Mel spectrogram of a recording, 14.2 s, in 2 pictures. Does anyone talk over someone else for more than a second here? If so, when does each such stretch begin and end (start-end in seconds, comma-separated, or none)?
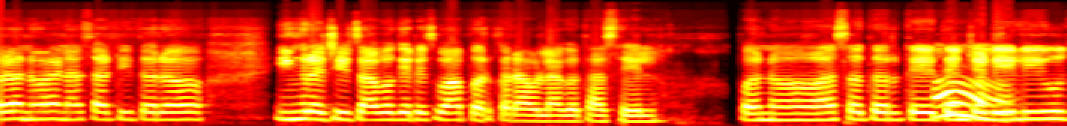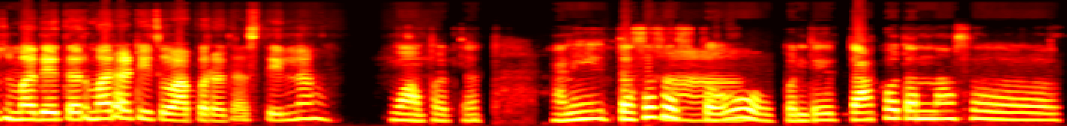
none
